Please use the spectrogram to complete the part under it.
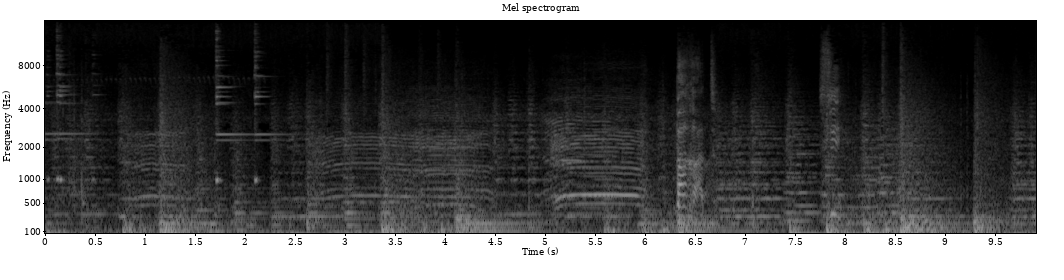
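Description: Sheep bleat repeatedly in Age of Empires IV, medieval strategy game, layered over busy game music and effects, with someone talking over the scene.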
